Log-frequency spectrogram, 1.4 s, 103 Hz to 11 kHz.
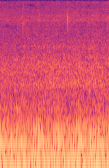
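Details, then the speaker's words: Suzuki GS1100E custom build, four-cylinder, after a cold start while running its fuel out: smooth, even low burble at steady idle, no ticking, knocking or rattle; regulator rectifier running cool, healthy and quiet. "no noise it sinks nice and wide nice and quiet engine regulator rectifier is running cool i don't think i can get this thing running any better guys"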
